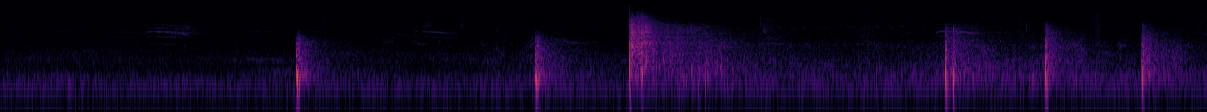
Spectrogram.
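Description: Shotgun shots fired across a marsh: seven sharp reports, one a quick double, with the loudest about six seconds in trailing a long rolling echo over the water. A few short bird calls sound between the shots.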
